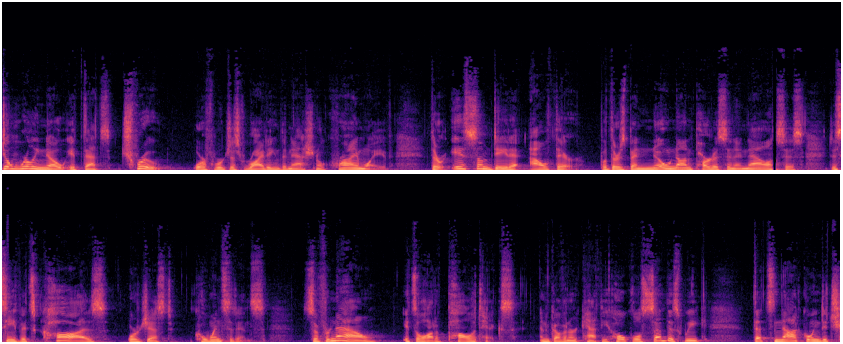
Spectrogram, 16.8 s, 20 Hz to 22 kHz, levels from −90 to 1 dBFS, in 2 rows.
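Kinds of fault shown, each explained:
Dropped buffer (overrun): at 2.98 s, between "we're just riding the" and "crime wave", and at 8.44 s, just before "if it's cause or", the sound jumps forward with no silence. The likely cause is the recording program failing to collect its samples in time, so the hardware overwrote them and the two sides were spliced together. Only a few milliseconds are lost at the first spot and a millisecond or two at the second.
Gap at a join of encoded pieces: from 7.70 to 7.74 s, right after "there's been no nonpartisan", a hole of about 39 ms opens in otherwise continuous sound, its edges smeared by the codec, and the audio then resumes where it left off. Separately encoded sections were joined without trimming, so the encoder's start-up delay and the padding on the final frame remain in the file as silence.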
